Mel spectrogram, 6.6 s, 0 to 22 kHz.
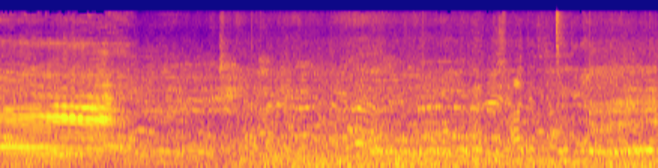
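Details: Cattle, small bulls and heifer calves, at Raniganj cattle market on 17 November 2025: a drawn-out, harmonic moo fills the opening second, then a steady din of crowd chatter and voices runs to the end.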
